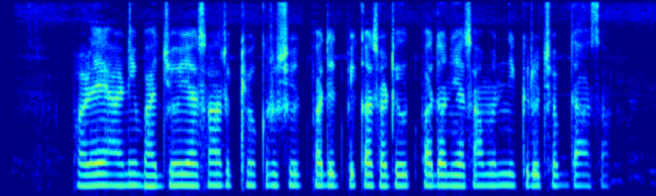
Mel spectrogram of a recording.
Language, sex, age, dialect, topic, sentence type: Marathi, male, 18-24, Southern Konkan, agriculture, statement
